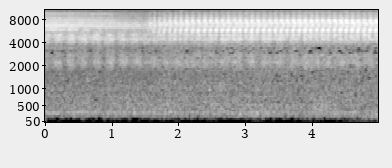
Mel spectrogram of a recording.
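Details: Cicadas calling in a wheat field: a dense, high, hissing buzz, steady for the first second and a half, then louder and pulsing about four times a second.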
